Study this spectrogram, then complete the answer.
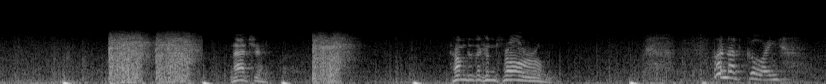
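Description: A man speaks through a crackly loudspeaker.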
